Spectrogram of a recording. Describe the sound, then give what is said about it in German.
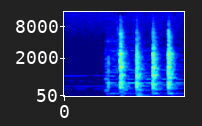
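Knocking on a students' room door in a girls' boarding school. A light tap is followed by four firm, evenly spaced knocks, with no voices. “Am Nachmittag klopften sie bei Jenny, Fiss und Carlotta an, in deren Zimmer auch Claudia wohnen sollte.”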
